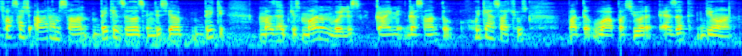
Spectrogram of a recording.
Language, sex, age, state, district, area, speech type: Kashmiri, male, 45-60, Jammu and Kashmir, Srinagar, urban, spontaneous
